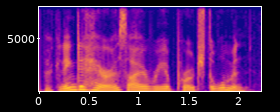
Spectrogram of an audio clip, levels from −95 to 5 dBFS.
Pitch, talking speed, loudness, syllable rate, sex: 185 Hz, 190 wpm, -17 LUFS, 6.5 syllables/s, female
